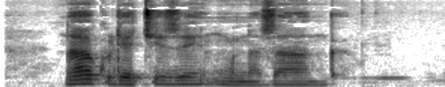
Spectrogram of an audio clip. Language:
Chokwe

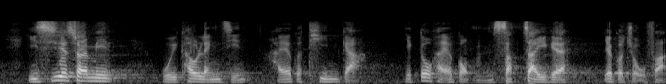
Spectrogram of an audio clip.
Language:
Cantonese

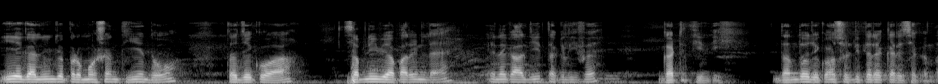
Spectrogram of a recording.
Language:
Sindhi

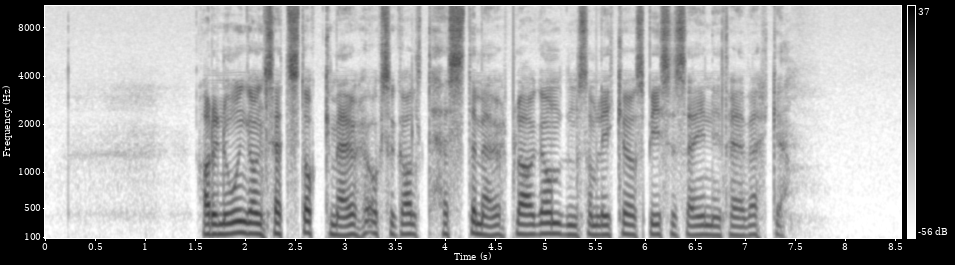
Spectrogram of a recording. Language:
Norwegian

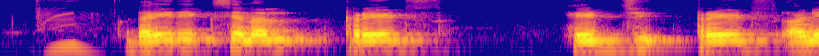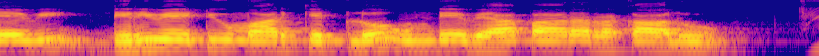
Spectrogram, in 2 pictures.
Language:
Telugu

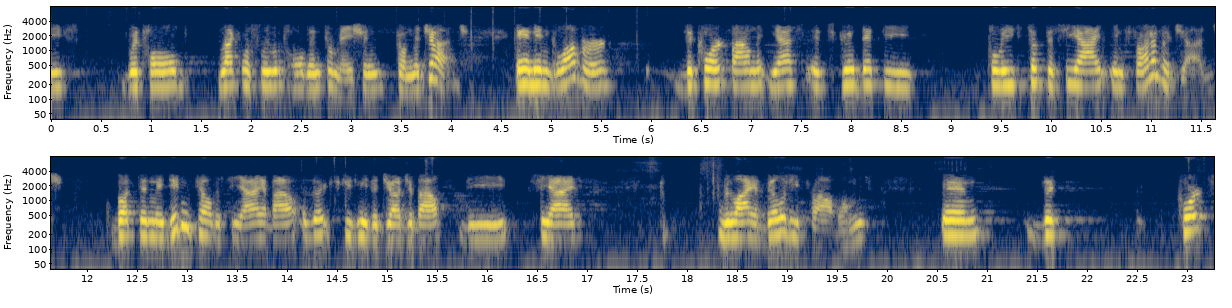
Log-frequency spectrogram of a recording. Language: English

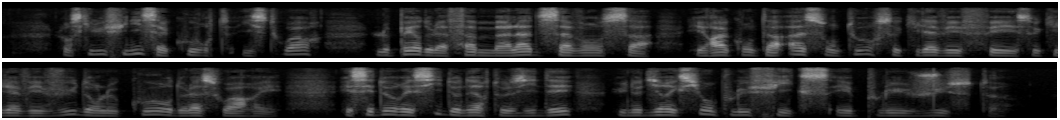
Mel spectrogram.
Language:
French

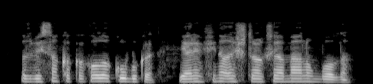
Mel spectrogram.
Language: Uzbek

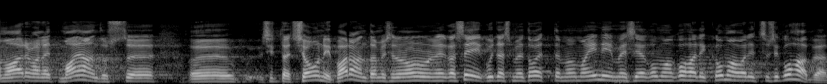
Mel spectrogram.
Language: Estonian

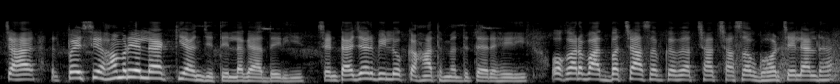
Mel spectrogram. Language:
Maithili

